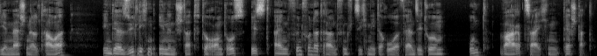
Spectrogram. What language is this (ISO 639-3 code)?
deu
